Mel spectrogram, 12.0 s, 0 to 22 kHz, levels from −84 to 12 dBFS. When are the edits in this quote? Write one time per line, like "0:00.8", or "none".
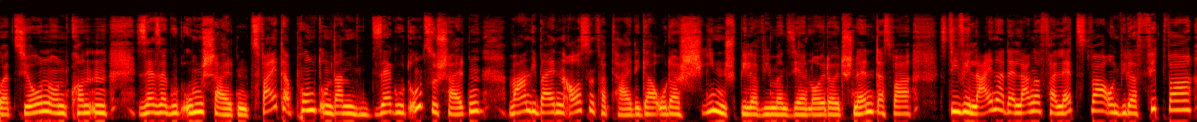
none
